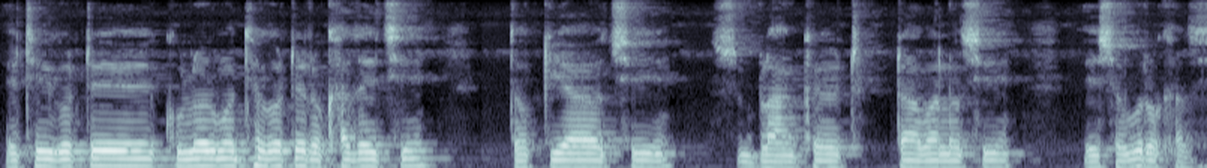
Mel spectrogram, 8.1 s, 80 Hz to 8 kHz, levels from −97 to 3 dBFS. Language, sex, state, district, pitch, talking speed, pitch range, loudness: Odia, male, Odisha, Malkangiri, 115 Hz, 110 wpm, 110-130 Hz, -15 LUFS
